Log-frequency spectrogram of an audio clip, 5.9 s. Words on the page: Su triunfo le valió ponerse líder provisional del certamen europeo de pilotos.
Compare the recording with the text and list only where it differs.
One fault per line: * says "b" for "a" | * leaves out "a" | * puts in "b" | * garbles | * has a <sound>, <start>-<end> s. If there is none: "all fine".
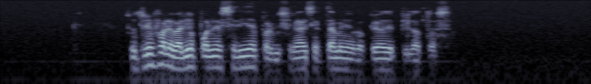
all fine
